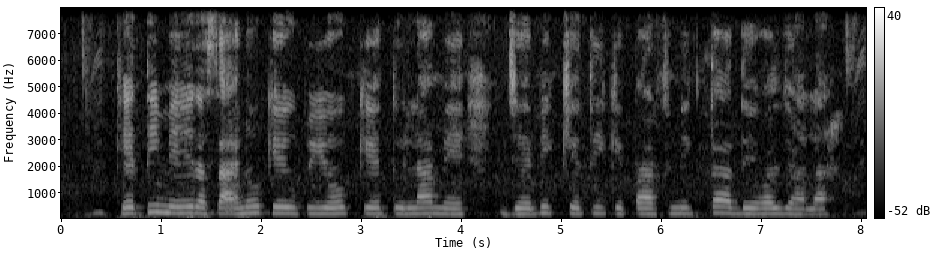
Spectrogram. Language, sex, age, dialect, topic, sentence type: Bhojpuri, female, 25-30, Southern / Standard, agriculture, statement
